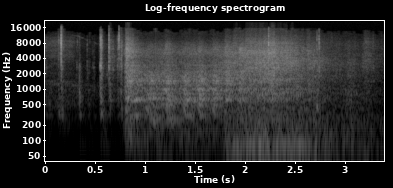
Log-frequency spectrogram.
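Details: Ford Escort Cabrio XR3i after injector cleaning and new injector seals: a few starter turns, then a rough half-catch that fades without running. This is a crank-no-start from lack of fuel; fuel pump relay replacement is to be tried next, cause not confirmed.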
